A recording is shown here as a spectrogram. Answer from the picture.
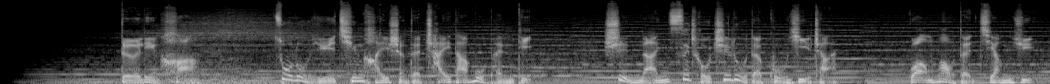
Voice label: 专题 大气有感情; 德令哈

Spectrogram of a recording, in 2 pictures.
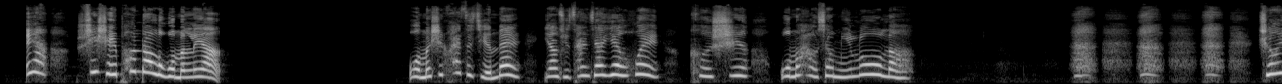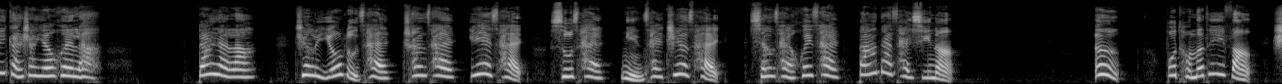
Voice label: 角色 童声 女童角色

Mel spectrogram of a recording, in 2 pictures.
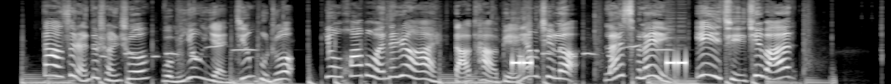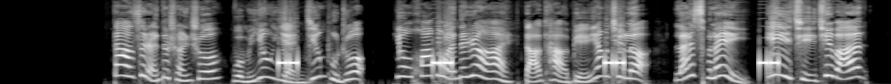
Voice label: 欢快广告; 一启趣玩

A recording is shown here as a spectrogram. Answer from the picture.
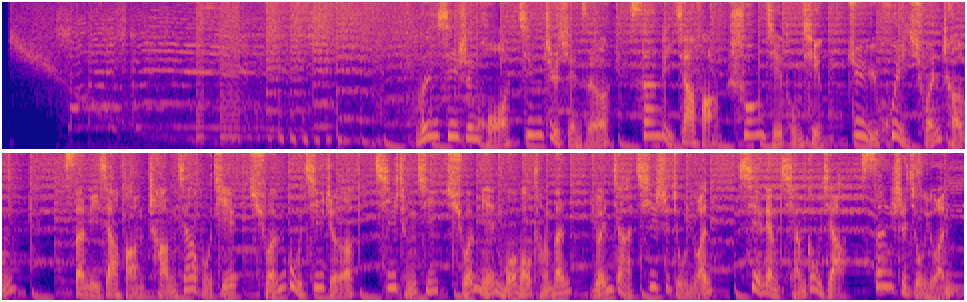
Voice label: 促销

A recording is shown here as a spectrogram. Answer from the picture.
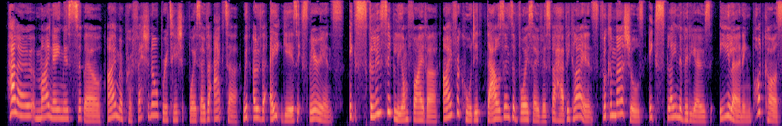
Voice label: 外籍 英 自我简介

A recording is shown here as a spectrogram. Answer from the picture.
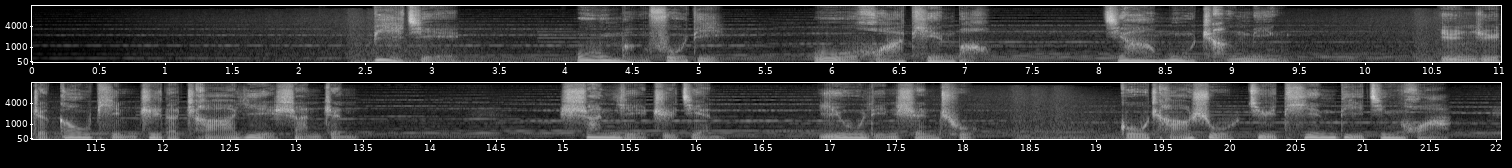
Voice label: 广告 茶类广告

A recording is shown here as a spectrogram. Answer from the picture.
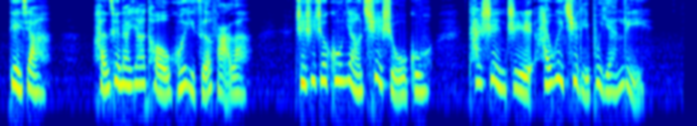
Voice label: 角色 游戏 中年女性

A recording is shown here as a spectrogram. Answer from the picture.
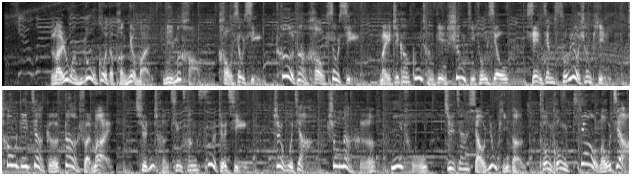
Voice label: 促销 大气激情 青中年

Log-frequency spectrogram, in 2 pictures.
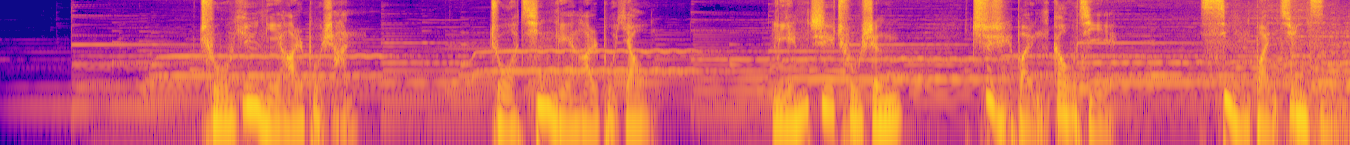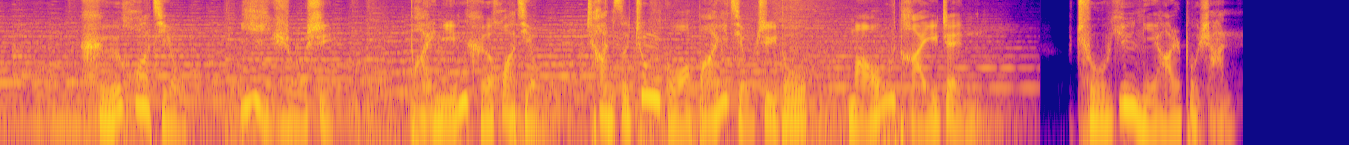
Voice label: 广告白酒 大气 经典

